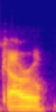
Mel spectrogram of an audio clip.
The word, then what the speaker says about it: Currell: Oh, just Currell with a U.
